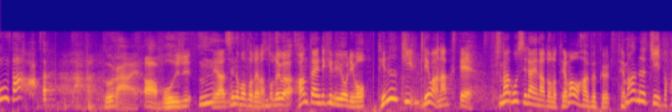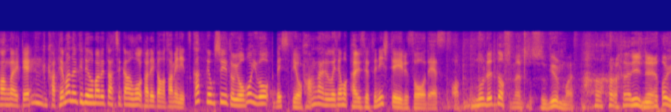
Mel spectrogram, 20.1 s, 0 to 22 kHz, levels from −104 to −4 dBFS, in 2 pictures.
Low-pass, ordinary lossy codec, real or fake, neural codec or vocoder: none; none; fake; codec, 16 kHz, 1 kbps, X-Codec, HuBERT features, trained on LibriSpeech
